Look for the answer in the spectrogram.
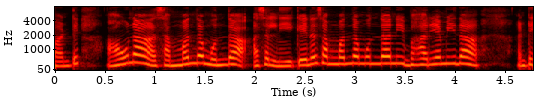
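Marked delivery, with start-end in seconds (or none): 0.5-4.1 sarcastic taunt. Retold or imitated. Mother taunting son in quarrel.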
